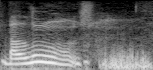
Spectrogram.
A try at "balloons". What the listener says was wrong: so instead of B uh balloons it's Balloons with stress at the end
